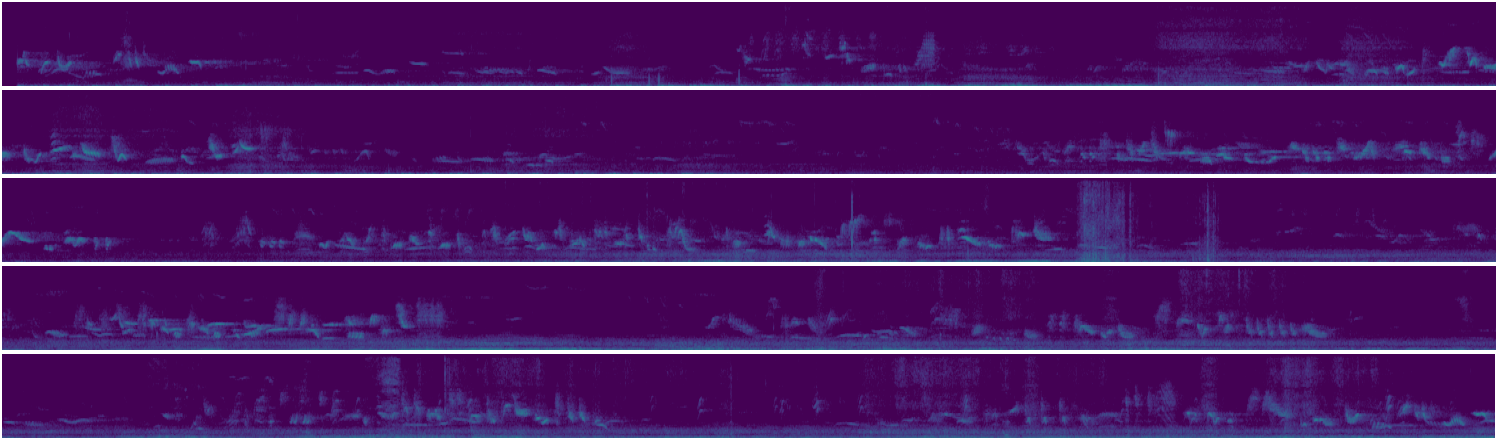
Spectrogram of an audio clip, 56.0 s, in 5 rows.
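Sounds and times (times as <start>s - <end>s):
small birds chirping: 0.1s - 56.0s.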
